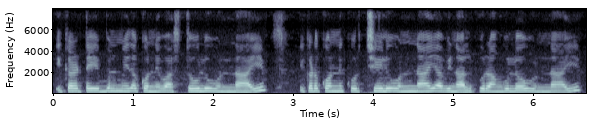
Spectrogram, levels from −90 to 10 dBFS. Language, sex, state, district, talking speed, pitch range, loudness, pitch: Telugu, female, Telangana, Mahabubabad, 125 wpm, 225-245 Hz, -14 LUFS, 240 Hz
